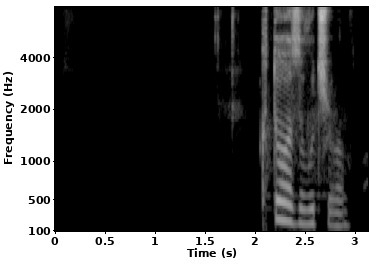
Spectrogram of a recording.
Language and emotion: Russian, neutral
